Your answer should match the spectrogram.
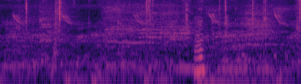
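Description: Small birds chirping again and again, short downward-sliding chirps, over a steady low hum.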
